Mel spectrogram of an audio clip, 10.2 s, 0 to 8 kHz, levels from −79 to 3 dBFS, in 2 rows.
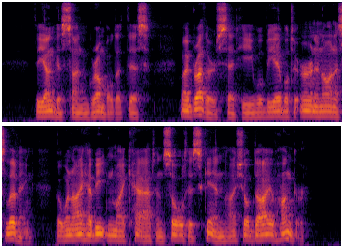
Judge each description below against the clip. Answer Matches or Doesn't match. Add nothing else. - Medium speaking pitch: Doesn't match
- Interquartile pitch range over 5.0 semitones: Doesn't match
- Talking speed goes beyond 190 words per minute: Matches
